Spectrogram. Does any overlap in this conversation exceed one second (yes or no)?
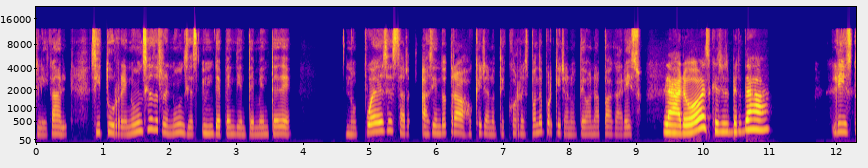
no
